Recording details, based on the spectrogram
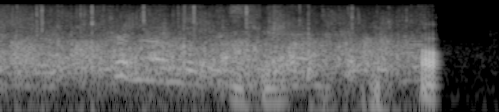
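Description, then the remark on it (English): A church audience breaks into steady, dense applause for children at a morning dedication, many hands clapping at a fairly even loudness for about two seconds before it cuts off abruptly into silence. “So give them a huge round of applause and congratulate them on their dedication this morning.”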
